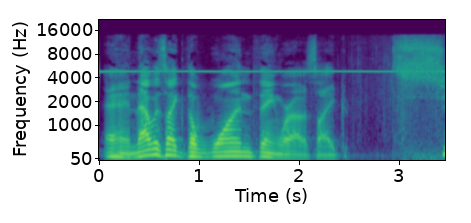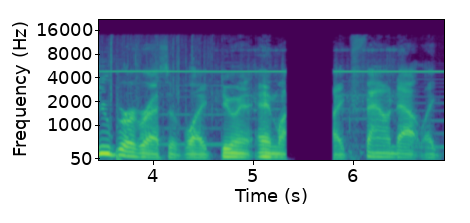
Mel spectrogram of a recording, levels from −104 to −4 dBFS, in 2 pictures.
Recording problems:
high-pitched whine; noticeable; throughout; 5 kHz, 10 dB below the speech
background music; faint; throughout; 25 dB below the speech
household noises; faint; from 3 s on; 25 dB below the speech
audio cutting out; at 5.5 s

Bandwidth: 14 kHz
